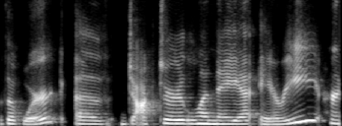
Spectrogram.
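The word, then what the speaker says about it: Ehri: he's going off the work of Dr Linnea Airy her name is spelled e h r i Dr Linnea Airy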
